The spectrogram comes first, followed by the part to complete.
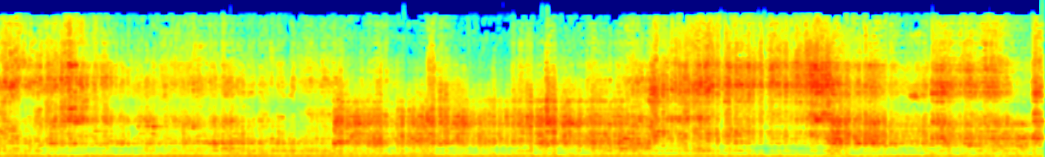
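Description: Loud film-trailer soundtrack: music under a deep, continuous rumble of crash and explosion effects, with no let-up.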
